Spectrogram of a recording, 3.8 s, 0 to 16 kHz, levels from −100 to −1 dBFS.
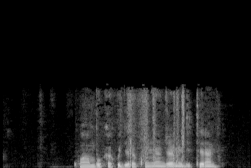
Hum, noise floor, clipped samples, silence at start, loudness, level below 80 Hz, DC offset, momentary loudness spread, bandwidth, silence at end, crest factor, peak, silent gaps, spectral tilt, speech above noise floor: none; -78 dBFS; under 0.1%; 1.1 s; -26 LUFS; -58 dBFS; under 0.1%; 5 LU; 8 kHz; 0.5 s; 18 dB; -10 dBFS; none; -6.5 dB/octave; 52 dB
